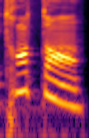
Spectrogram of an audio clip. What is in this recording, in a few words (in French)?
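trente ans, French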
